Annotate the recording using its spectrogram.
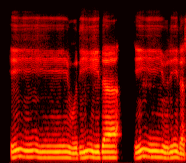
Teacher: Seharusnya ada gunnah karena dia idgham bi gunnah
